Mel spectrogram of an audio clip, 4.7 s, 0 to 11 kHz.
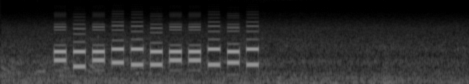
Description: DTMF, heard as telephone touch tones, dialled by machine, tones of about 120 ms, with street noise. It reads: 02096500686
